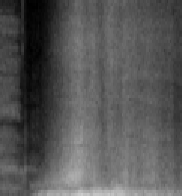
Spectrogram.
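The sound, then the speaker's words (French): A voice imitates an ocean wave with a breathy, rushing whoosh that swells to a peak near the middle and slowly recedes, with no words spoken. “Il m'a bah. dit La vague. Vous voyez la vague”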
